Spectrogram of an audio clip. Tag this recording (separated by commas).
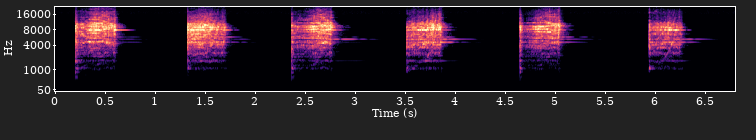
Domestic sounds, silverware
